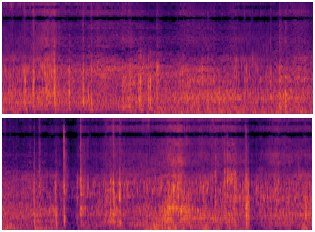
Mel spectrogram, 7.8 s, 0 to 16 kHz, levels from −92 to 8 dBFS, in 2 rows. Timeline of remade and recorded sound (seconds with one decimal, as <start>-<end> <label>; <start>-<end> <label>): 0.0-0.7 remade; 0.7-2.9 recorded; 2.9-3.4 remade; 3.4-4.4 recorded; 4.4-7.8 remade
